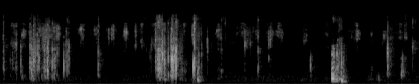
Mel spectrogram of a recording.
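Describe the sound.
Paper handled up close in an ASMR-style recording: crisp crinkling and rustling in irregular bursts, with several sharper, louder crackles among quieter rustles.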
